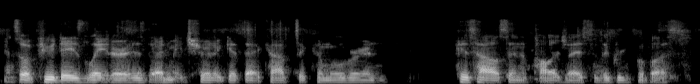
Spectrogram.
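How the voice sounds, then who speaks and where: Very gravelly, low, relaxed man. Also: normal speed, poor audio. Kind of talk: casual reflective personal account in a group discussion.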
